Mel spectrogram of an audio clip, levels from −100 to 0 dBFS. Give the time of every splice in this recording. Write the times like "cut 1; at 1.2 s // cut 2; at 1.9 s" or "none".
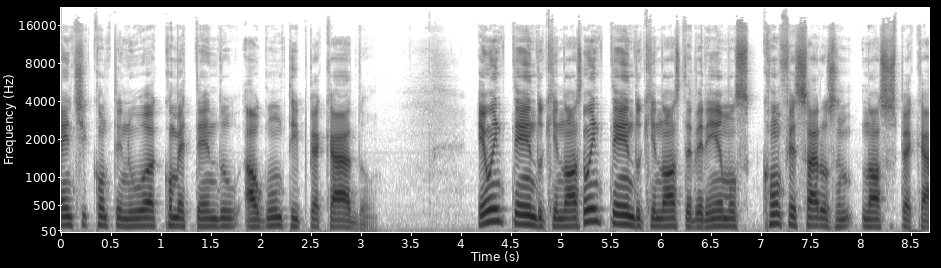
cut 1; at 2.4 s // cut 2; at 5.2 s

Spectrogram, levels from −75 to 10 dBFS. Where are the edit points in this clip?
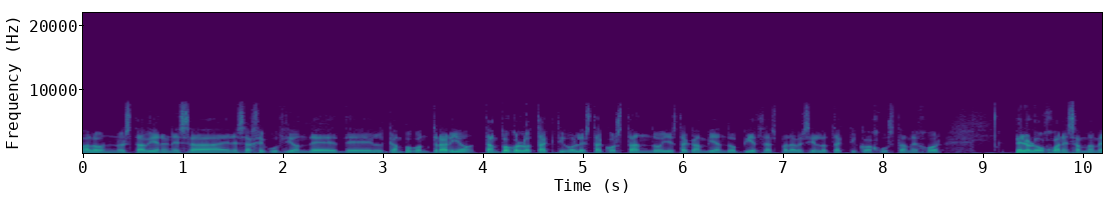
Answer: none

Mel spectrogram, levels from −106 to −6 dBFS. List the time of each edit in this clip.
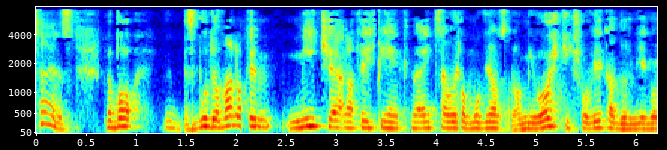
cut 1; at 1.5 s // cut 2; at 2.0 s // cut 3; at 3.1 s // cut 4; at 3.4 s // cut 5; at 4.2 s // cut 6; at 4.8 s

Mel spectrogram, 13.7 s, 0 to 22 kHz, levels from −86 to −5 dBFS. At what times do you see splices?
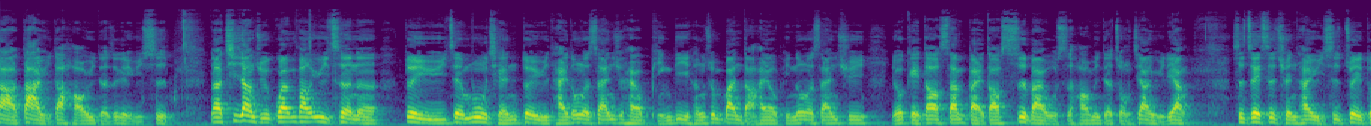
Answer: none

